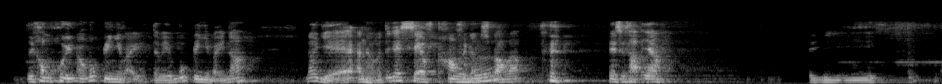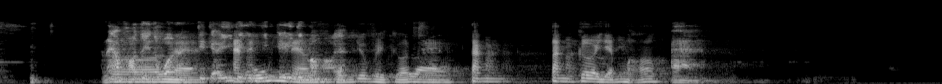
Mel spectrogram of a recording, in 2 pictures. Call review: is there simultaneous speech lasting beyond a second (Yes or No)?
Yes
